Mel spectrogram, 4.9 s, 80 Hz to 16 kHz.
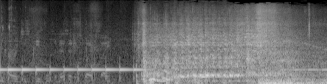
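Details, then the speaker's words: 1985 Oldsmobile Toronado, 40,000 miles, cold start after sitting collecting dust: steady even cranking pulses for about two seconds, then catches at once and settles into a smooth run; starts right up. "starts right up my brother needs to have me sell this piece of junk tornado with 40,000 Mi 1985 just sitting around collecting dust"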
